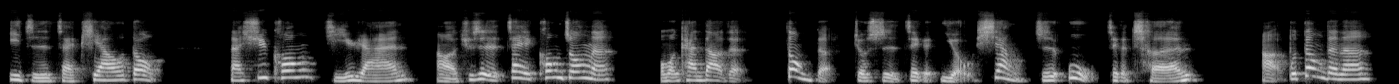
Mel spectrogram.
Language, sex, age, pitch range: Chinese, female, 50-69, 165-245 Hz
